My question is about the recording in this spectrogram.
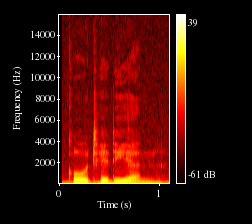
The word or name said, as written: quotidian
